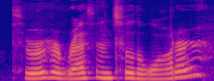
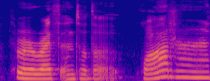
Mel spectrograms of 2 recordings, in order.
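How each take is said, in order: First: WATER lifted at the end as a question; questioning rise. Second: Said in the usual way. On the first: Real, not acted. Player rereads the wreath choice, questioning rise on WATER. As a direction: turn it into a question, rising on WATER. Doubting the choice just read out.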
